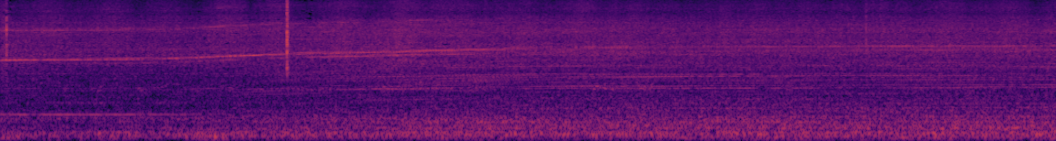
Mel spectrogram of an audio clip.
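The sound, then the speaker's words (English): A steady, loud roar of aircraft engines builds and holds, with a broad low rumble and rising high-pitched turbine whine running continuously throughout, as the aircraft, cleared for takeoff, begins its takeoff roll; no talking. “And we've been cleared for takeoff. We are clear for takeoff. Taking it on the roll.”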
